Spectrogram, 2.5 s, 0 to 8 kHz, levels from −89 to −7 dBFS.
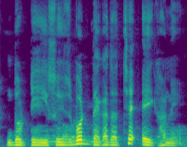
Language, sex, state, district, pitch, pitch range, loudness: Bengali, male, Tripura, West Tripura, 145 Hz, 130-155 Hz, -16 LUFS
